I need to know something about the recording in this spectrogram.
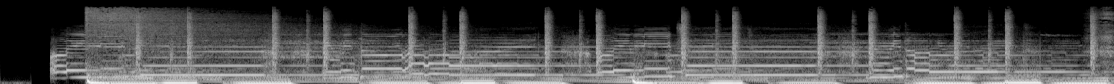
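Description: A loud, bass-heavy hip-hop beat kicks in after a brief quiet moment, with punchy kicks, crisp hi-hat and snare hits, and sustained synth tones driving a steady groove, played as an ending theme.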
